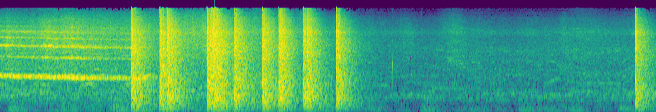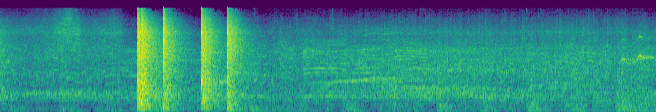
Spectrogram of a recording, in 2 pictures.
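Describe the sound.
Firecrackers going off at a crowded street festival as the fire dragon is lit for the first time: a rapid run of loud sharp cracks, a lone bang, then another quick cluster, with voices in the background.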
